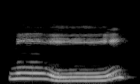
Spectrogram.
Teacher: just try to go for a third tone on the first try. Make a little check mark with your voice.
